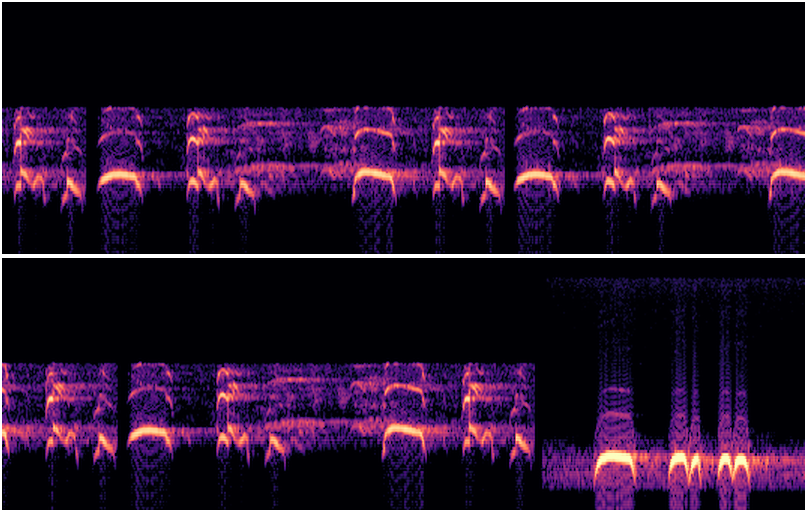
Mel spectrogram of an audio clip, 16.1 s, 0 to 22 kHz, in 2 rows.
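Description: Birds calling: a steady series of short, arched calls, one or two a second. About 13 seconds in it switches abruptly to a lower-pitched call, given a few times in quick succession.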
